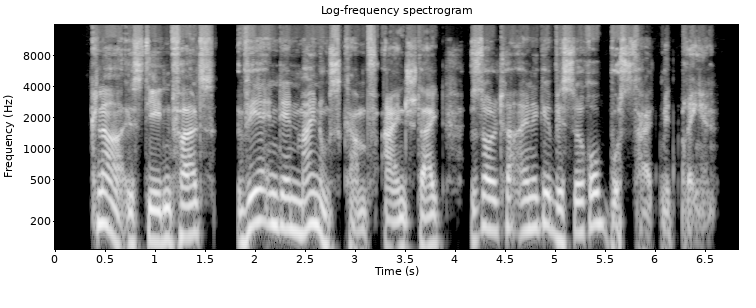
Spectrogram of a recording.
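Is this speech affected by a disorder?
No.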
